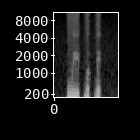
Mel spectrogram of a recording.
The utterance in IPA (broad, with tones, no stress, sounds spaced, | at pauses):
w yː˨˥ p̚ w ʊ˨˥ k̚ w ɪ˨ k̚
